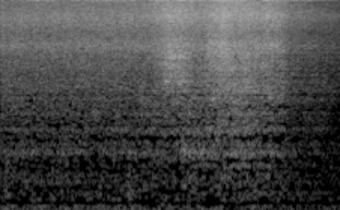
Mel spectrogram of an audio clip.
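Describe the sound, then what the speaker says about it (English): Water poured into a hot pan after browning beef for a pot roast hisses and sizzles, a loud steady steam rush that swells midway and then eases, with no talk. "I'm going to go ahead and add some water so it'll stop that."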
